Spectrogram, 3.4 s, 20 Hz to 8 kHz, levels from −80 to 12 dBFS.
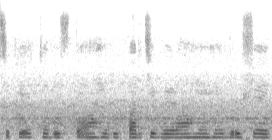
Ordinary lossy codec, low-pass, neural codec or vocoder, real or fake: none; 7.2 kHz; none; real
